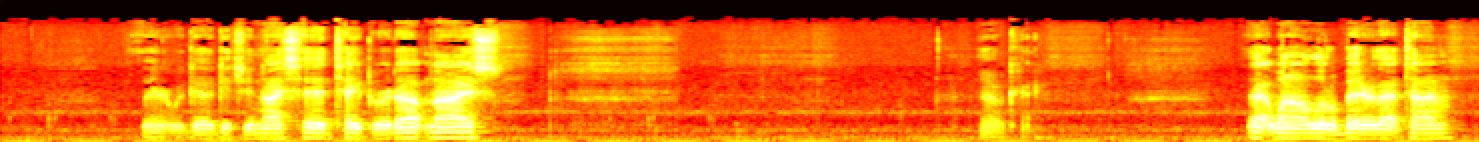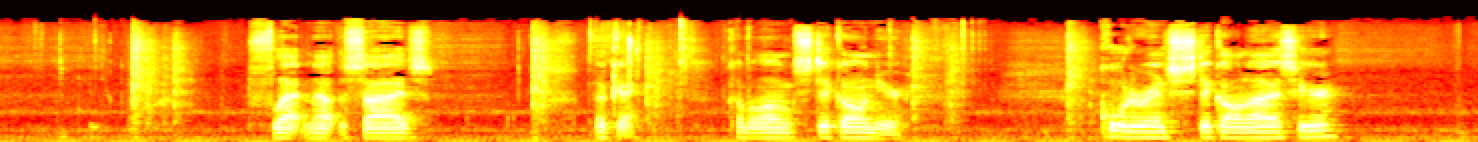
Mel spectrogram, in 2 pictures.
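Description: A man speaks calmly and close by, explaining in short phrases with pauses.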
